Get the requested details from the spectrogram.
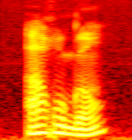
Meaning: arrogant
- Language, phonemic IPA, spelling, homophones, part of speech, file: French, /a.ʁɔ.ɡɑ̃/, arrogant, arrogants, adjective, Fr-arrogant.ogg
